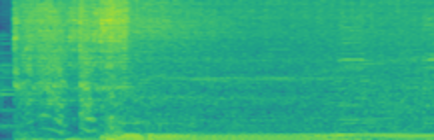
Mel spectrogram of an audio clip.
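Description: A car engine turns over with a brief rough burst, then settles into a steady, low droning hum that swells slightly as it revs near the end. No voices.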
